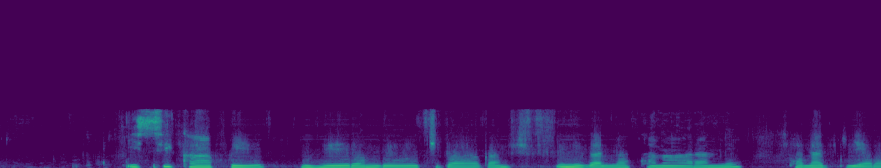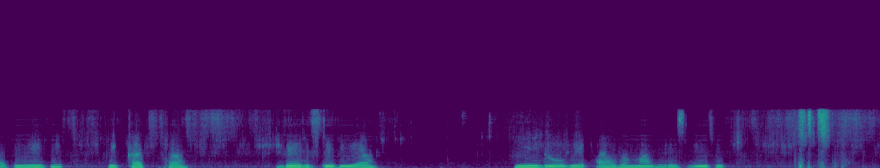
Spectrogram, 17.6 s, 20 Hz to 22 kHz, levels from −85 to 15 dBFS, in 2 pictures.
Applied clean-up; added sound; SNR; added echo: neural separator model SepFormer DNS4.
